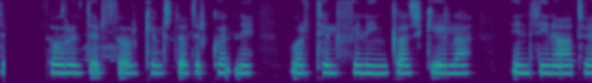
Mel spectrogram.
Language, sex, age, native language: Icelandic, female, 11, Icelandic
